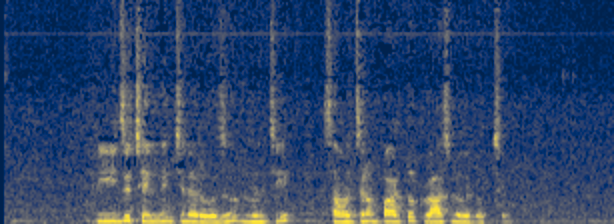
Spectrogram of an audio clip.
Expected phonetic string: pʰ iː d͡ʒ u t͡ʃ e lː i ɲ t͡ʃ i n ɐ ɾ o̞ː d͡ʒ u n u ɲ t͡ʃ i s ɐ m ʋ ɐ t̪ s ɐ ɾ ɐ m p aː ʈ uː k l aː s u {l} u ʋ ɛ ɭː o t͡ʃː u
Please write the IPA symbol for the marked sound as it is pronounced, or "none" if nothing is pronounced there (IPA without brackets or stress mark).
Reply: l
